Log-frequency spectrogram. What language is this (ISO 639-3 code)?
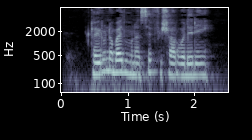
pus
